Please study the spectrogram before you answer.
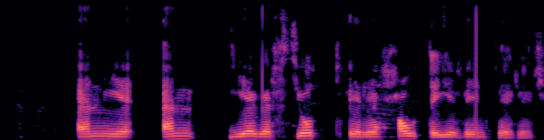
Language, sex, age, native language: Icelandic, male, 13, Icelandic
